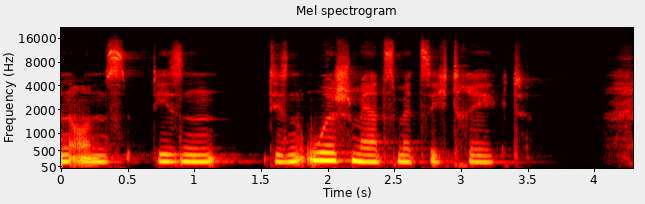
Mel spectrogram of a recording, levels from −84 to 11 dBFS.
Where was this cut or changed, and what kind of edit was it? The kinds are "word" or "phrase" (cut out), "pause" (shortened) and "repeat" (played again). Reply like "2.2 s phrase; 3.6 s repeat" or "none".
none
